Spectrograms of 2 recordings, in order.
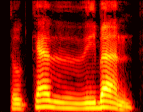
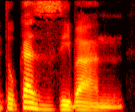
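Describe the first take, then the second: First: The middle consonant is a voiced 'th' sound. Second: The middle consonant is a buzzing 'z' sound. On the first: The speaker calls it right. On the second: The speaker calls it wrong.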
